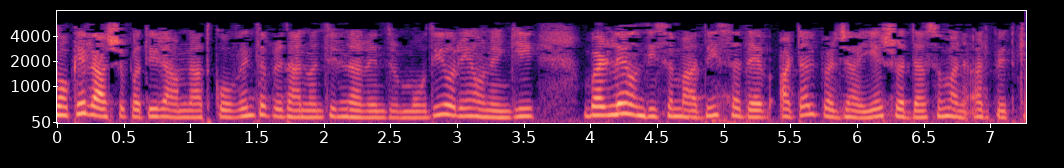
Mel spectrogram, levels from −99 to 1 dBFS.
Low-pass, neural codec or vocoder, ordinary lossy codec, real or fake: 7.2 kHz; codec, 16 kHz in and 24 kHz out, 2.2 kbps, FireRedTTS-2 codec; MP3, 24 kbps; fake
